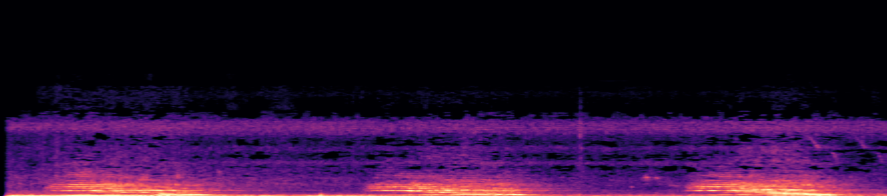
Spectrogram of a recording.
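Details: A tiger in the Tadoba buffer zone gives three deep, moaning calls, each about a second and a half long, to summon its cubs.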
